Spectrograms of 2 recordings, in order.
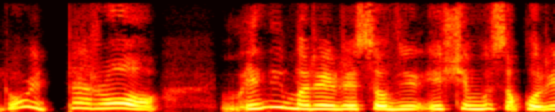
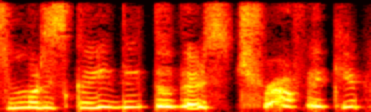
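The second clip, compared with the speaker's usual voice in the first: high, loud rebuke casting out; preacher rebuking evil spirits; commanding shout; 10 semitones higher, 3 dB louder than usual. Acted. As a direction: order the devil out, high and forceful. Commanding Satan to leave.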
